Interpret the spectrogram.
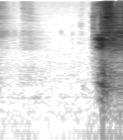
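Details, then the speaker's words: Acted, simulated sneeze by a person giving a relaxation treatment: a quiet lead-in, then a single loud, explosive spray sneeze that hits the client's face; sneezing. "[鼻息]すいません。くさみいっぱい顔にかかっちゃいましたよね。ごめんなさい。"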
